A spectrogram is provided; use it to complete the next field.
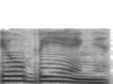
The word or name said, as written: ill-being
